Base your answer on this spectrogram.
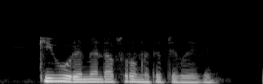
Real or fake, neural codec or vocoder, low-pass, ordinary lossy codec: real; none; 3.6 kHz; Opus, 64 kbps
